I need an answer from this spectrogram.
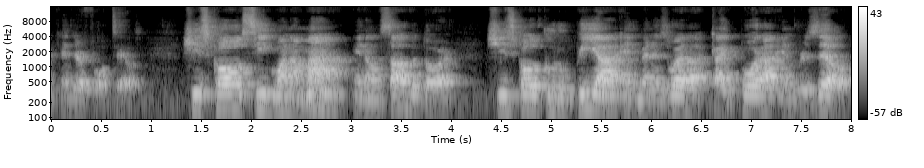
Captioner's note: Spanish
